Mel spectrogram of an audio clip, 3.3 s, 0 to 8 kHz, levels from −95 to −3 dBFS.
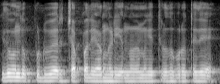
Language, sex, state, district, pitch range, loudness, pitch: Kannada, male, Karnataka, Koppal, 110-120 Hz, -16 LUFS, 115 Hz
